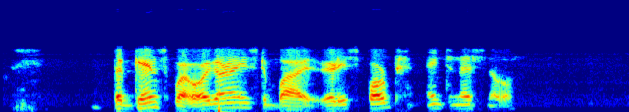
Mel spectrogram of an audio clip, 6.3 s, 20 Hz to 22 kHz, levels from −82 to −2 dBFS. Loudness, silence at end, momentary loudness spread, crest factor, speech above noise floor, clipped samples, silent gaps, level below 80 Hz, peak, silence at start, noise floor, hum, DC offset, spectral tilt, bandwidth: -18 LUFS; 1.2 s; 14 LU; 18 dB; 49 dB; under 0.1%; none; -44 dBFS; -2 dBFS; 1.15 s; -67 dBFS; none; under 0.1%; -9 dB/octave; 4.1 kHz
